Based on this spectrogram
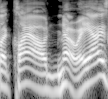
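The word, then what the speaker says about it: Claude: So long as you call it cloud, no, AI is not going to help you if you don't start showing the AI some ever respect. since you taught me, it rhymes with flawed.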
